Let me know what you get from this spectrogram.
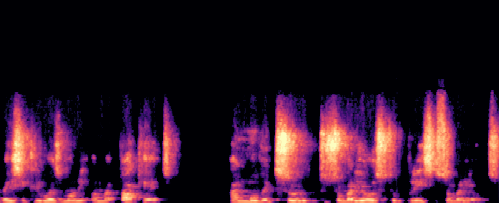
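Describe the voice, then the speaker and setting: A man talks at a fairly quick pace in a high voice with a dark, mellow tone. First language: Spanish. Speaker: panelist, banker. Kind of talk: panel discussion, personal story. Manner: hesitant, many fillers.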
